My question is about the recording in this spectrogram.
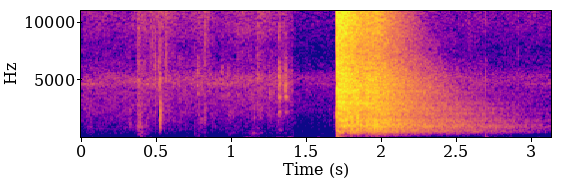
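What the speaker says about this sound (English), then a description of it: "one last shot on the old Amsler Milbank" A single sharp gunshot from an antique Milbank-Amsler Swiss .41 rimfire trapdoor rifle cracks loud and close after a quiet pause, its report decaying over more than a second into an outdoor range.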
